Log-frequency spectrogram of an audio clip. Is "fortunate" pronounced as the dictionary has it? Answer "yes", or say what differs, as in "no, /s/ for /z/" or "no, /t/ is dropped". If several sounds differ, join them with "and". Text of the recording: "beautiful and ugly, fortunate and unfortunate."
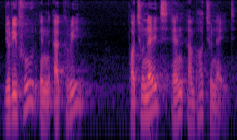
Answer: no, /p/ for /f/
